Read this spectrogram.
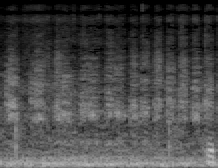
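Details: Dogs Oliang and Nomyen at a dog hotel before a raw meal of pork and chicken: fast, steady breathy panting, about four huffs a second, with brief human praise at the start.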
